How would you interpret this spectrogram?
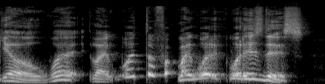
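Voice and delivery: high-pitched, incredulous protest; retold disbelief. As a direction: act out baffled disbelief, pitch shooting up.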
